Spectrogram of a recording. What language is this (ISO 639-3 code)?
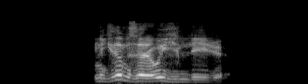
kab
